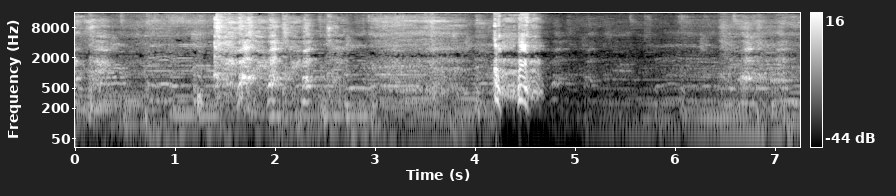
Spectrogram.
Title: Girl coughing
